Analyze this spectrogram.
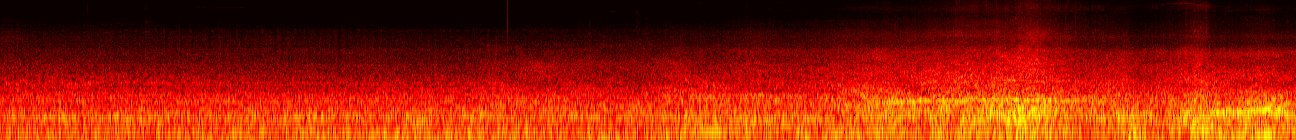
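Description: Road traffic rumbles steadily nearby outdoors.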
